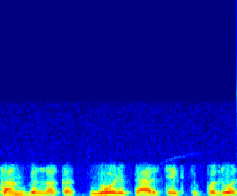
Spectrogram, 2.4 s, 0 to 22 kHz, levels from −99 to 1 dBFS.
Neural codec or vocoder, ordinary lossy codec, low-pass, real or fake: none; Opus, 64 kbps; 10.8 kHz; real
